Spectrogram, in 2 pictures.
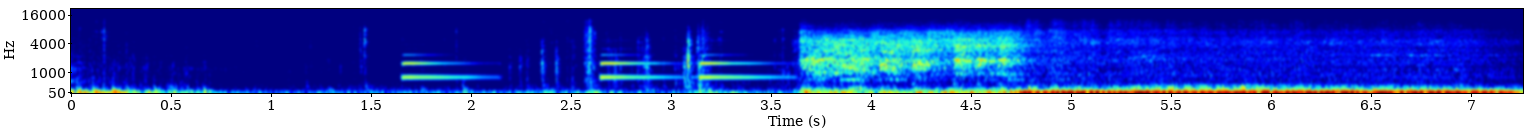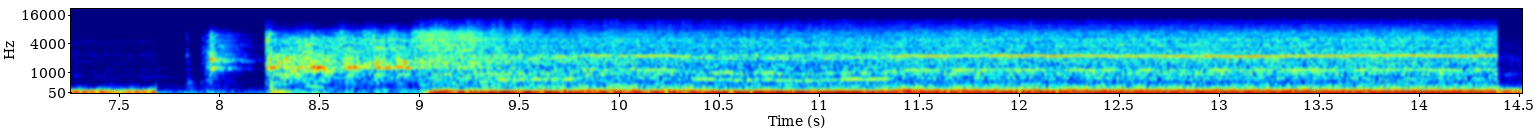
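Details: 1995 Ford Thunderbird SC after repairing front-mount intercooler piping, cold rainy weather: starter cranks, engine stumbles, catches on second try and settles into a steady low idle with a faint whine on top.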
